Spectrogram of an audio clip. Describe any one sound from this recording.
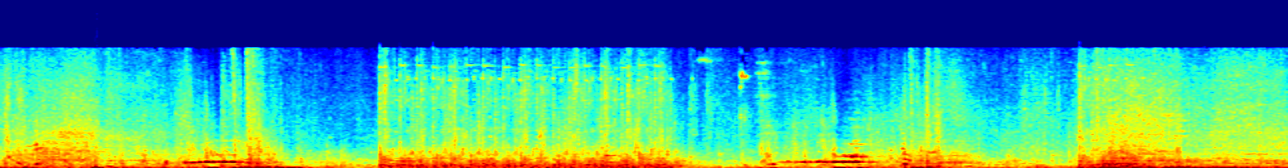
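Objects explode and debris crashes.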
